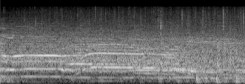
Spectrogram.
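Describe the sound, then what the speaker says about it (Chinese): A loud, continuous crowd applauding and cheering at an outdoor carnival on Penghu island, welcoming university students onstage, with sustained tones ringing over the clapping throughout. "让我们以最热烈的掌声欢迎我们彭哥大的朋友们"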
